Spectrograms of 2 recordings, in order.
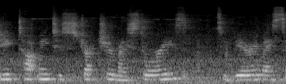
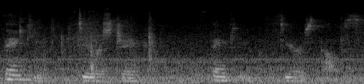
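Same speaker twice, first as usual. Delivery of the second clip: soft heartfelt thanks; 5 dB quieter than usual. Acted. Closing thanks to the honorees.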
